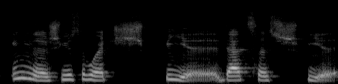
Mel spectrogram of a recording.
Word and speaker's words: Spiel: And that is exactly how it should be pronounced. It's a sh sound So instead it's of like SCHP. You gotta think of like a CH in there before the P.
